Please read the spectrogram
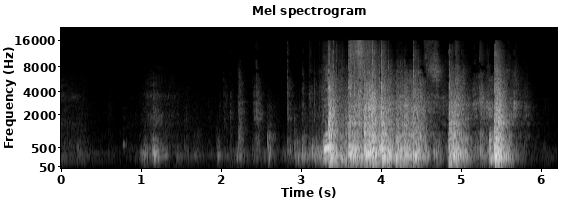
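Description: A rider falling off a child's plastic ride-on toy motorbike: a few light knocks, then a loud clatter and thuds of the toy and a body hitting the floor, from about halfway through, with two sharp knocks near the end.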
